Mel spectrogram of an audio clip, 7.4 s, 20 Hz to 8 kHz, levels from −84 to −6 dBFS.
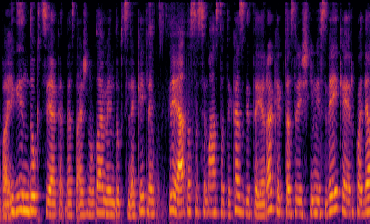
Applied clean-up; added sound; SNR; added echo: neural separator model SepFormer DNS4.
